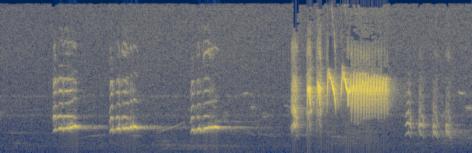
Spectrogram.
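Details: Wild orange-banded thrush isian song: three harsh harmonic notes a half second apart, then a dense, loud, high-pitched rattling trill, closing with softer repeated chips.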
